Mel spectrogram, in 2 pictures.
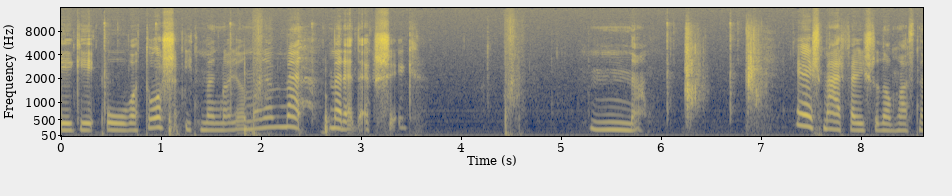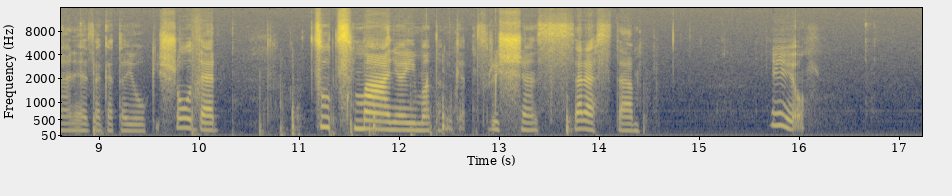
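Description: A woman talks with animation close to a microphone.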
